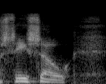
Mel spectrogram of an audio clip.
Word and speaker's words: Seeso: are going to love CISO. CISO, you spell it like this, SEESO.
